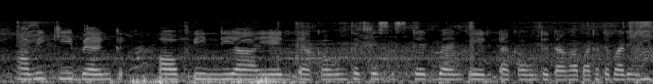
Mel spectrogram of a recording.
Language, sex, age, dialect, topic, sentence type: Bengali, female, 18-24, Rajbangshi, banking, question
